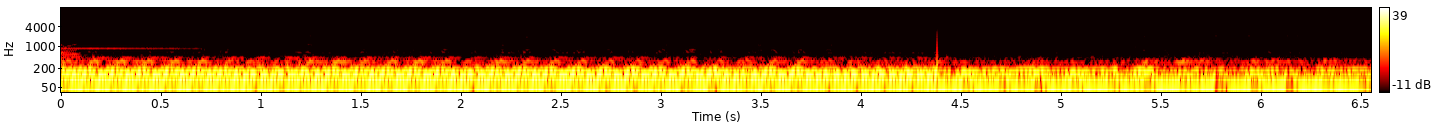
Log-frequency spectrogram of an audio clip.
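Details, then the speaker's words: 2005 Chevy Tahoe 5.3L V8, no exhaust or cats fitted: loud deep idle with uneven stumbling pulse, misfire felt and heard with no trouble codes; clogged catalytic converter from bad oxygen sensor found. "we're gonna go into here but we have a misfire : still I can hear it and feel it no no trouble code system normal so everything's gotta be good right obviously not"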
